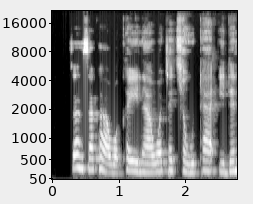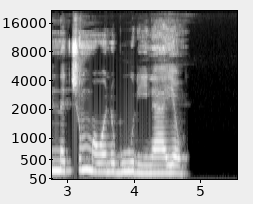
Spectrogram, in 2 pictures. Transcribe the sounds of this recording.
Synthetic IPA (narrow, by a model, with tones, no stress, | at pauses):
zɐ˦˨nsɐ˦ka˨wɐ˨ka˦˨jna˦wɐ˦ta˦kʲa˨wtaː˦ʔɪ˨dɐ˦nːa˦t͡ʃɪ˦mːa˨wɐ˦ni˦buː˦ɽiː˨na˦ja˦˨w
